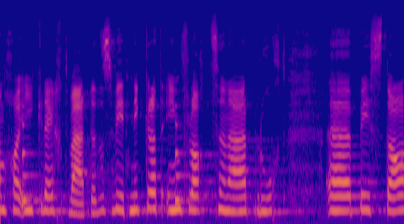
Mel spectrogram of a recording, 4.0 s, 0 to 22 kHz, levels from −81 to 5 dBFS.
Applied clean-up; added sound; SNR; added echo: none; Bowed string instrument; 13 dB; none.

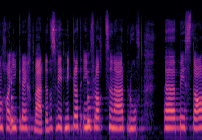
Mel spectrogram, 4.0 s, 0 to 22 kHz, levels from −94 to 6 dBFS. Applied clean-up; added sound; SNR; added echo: neural mask model RNNoise.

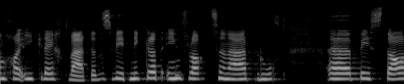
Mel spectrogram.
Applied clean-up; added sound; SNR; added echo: neural mask model DeepFilterNet 3.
